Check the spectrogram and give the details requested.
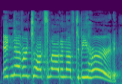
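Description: A woman's voice: extremely high pitch, animated, moderate pace, sharp tone, voice pushed up, exaggerated voice. A woman voicing a callous, gossipy alien crew blob with a dismissive, grumbling manner in a sci-fi story. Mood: disdainful.

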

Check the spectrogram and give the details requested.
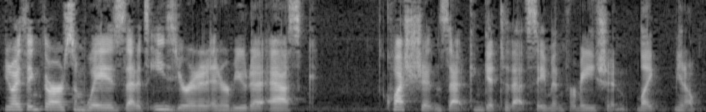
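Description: A woman's voice: low voice, steady tone, fairly quick, sharp tone. A woman from the Buffalo area of New York who hosts a legal podcast and is a lawyer herself. She talks conversationally and agrees readily with her guest, with many "you know" fillers. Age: adult, past law school. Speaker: podcast host, employment lawyer.

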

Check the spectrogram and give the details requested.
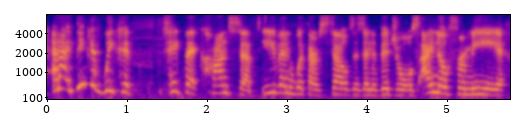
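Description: A woman in her forties, a coach speaking as a guest in an interview, energetic and emphatic as she tells stories. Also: fairly high pitch, moderate pace, low-quality recording. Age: 40s. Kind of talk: interview conversation.

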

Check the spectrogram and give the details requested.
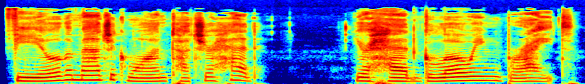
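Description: A woman leading a guided relaxation with gentle, soothing, measured instructions and long pauses. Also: on the low side, fairly even intonation.

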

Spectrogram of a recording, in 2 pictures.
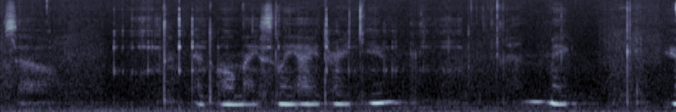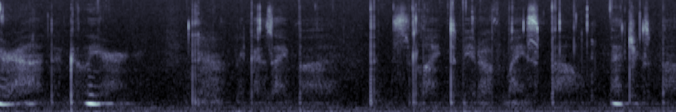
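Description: Woman acting a caring spa witch, ASMR roleplay, soft whisper, very mellow tone, soothing and hesitant. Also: high voice, fairly even intonation, takes it slowly, pauses often, low-quality recording. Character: gentle caring witch running a magic spa. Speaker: ASMR performer.

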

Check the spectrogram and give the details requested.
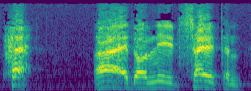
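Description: An actor playing an arrogant, tyrannical Italian master architect with an imperious, explosive manner in 1940s radio drama style. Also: male voice, a little high, slow, vocal fry, a bit bright, breathy edge, heavily acted. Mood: proud, impatient. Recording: noisy, muffled 1940s radio recording.

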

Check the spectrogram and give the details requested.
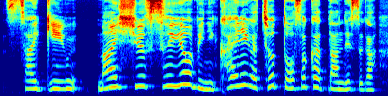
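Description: A woman's voice: sits high, normal speed, close to an everyday voice. A woman playing a polite, earnest, troubled daughter seeking a detective's help in a radio drama. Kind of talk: amateur radio drama acting.

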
